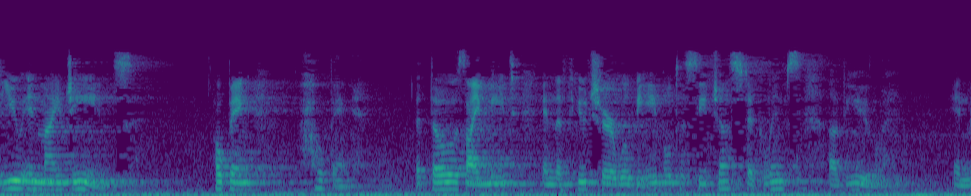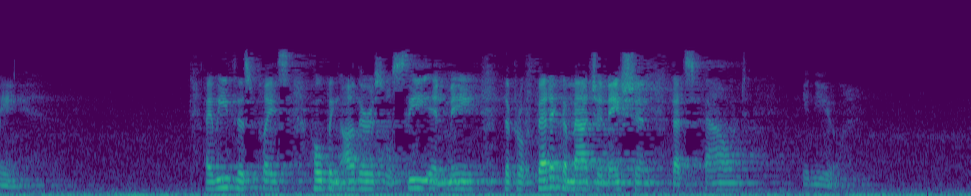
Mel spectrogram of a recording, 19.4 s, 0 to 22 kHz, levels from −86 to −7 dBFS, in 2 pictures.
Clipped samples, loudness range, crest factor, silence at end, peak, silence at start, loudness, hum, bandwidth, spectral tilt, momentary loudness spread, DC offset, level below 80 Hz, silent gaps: under 0.1%; 11 LU; 24 dB; 0 s; -20 dBFS; 0 s; -42 LUFS; none; 8 kHz; -4 dB/octave; 23 LU; under 0.1%; -56 dBFS; none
